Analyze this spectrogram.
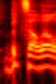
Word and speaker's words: B'tzal'el: When we read historically about empowering individuals such as B'tzal'el and Shimshon, right? That's I don't even know how you say it in English. B'tzal'el is how I say it in Hebrew.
